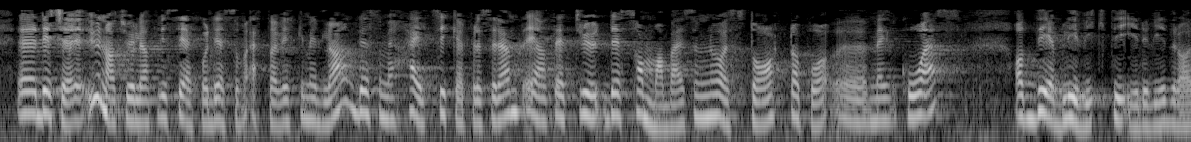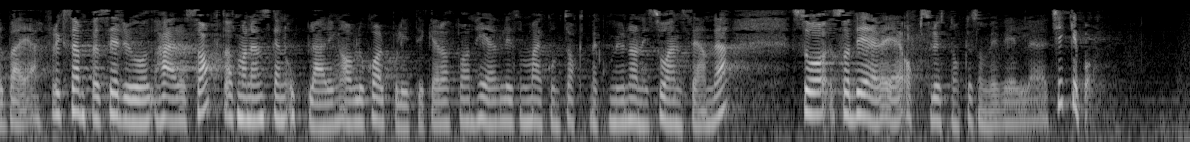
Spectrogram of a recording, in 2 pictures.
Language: Norwegian Bokmål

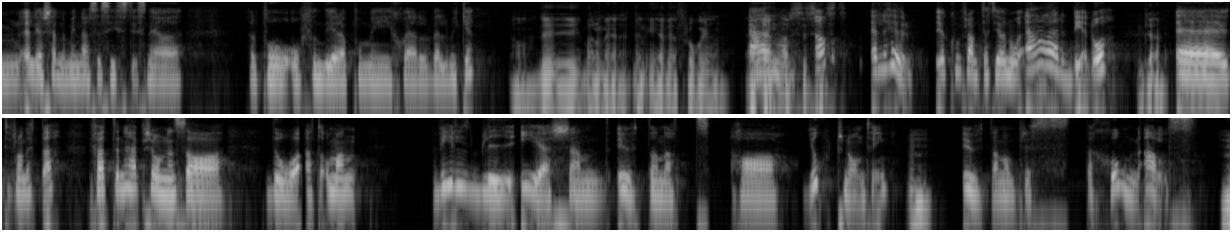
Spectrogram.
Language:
Swedish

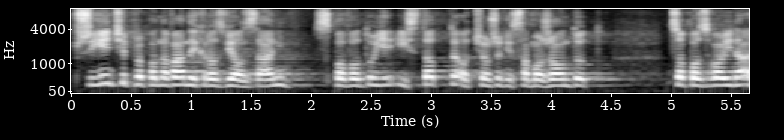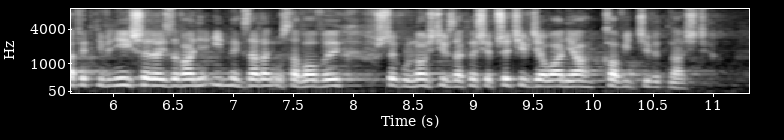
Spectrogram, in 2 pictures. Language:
Polish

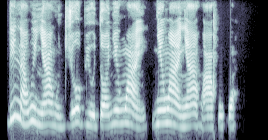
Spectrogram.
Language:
Igbo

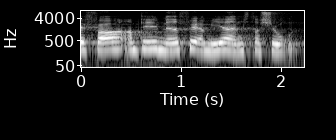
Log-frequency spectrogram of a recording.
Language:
Danish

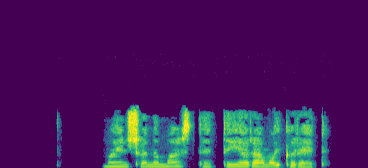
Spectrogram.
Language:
Mari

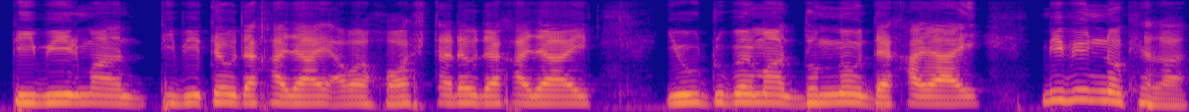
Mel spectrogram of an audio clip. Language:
Bangla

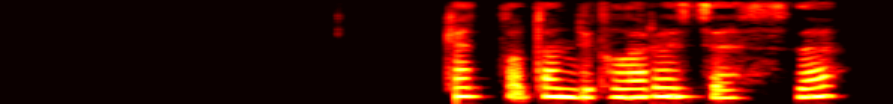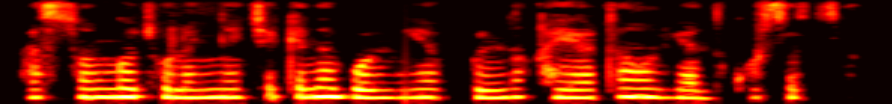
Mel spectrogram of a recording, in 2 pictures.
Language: Uzbek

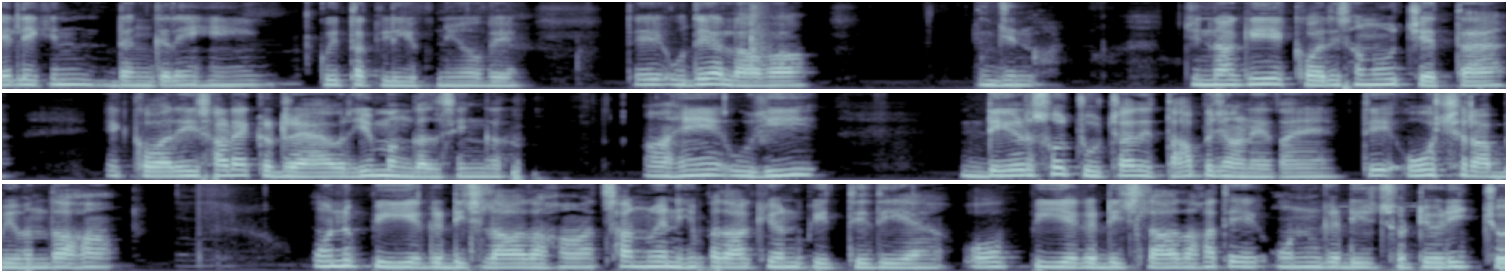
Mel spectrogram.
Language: Dogri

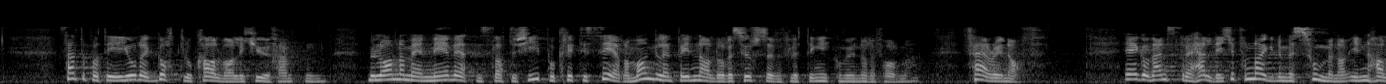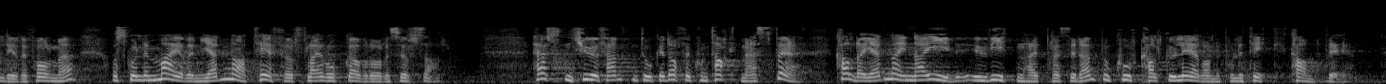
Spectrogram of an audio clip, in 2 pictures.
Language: Norwegian Nynorsk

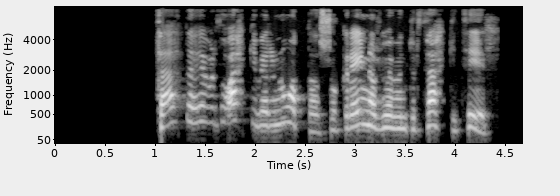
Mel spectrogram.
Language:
Icelandic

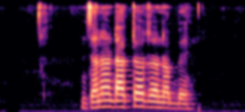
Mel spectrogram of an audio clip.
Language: Nepali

